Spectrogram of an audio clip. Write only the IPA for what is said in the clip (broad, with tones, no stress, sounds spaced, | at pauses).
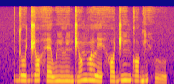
d o˧ d͡ʒ ɔ˧ h ɛ˨ w ĩ˨ l ĩ˨ d͡ʒ ɔ̃˨˦ ɡ ɔ̃˧ l e˨ h ɔ˧ d͡ʒ ĩ˦ ɡ ɔ˧ ɡ ĩ˧ h u˨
